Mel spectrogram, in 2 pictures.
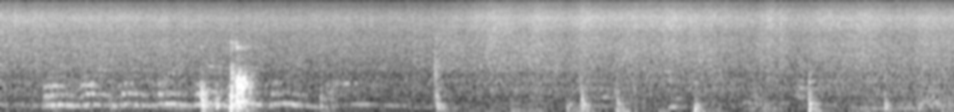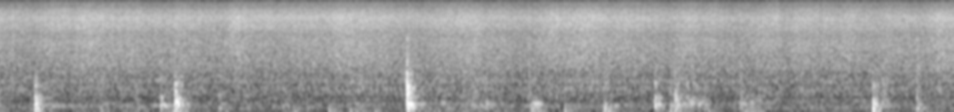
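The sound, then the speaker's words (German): Onions frying in fat in a pan that earlier held meat: a constant loud sizzle with many small crackles and pops, plus occasional stirring scrapes throughout. “Fett in der Pfanne jetzt noch ein paar Zwiebeln rein. Ich brate die mal so ein bisschen an hier.”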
